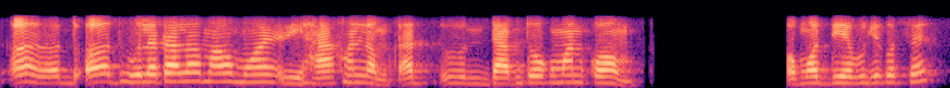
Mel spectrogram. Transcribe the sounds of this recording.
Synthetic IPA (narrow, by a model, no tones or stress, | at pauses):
ɔɔdʱulɛtalɔmawmɔjɹiɦakʰɔnlɔmtat̚damtʊɔkɔmankɔm | kɔmɔt̚dijabulikosɛ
